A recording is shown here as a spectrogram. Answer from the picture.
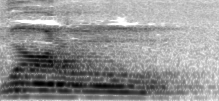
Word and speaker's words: world: Nhớ cho mình là không đọc là W mà từ này nó là R trong cổ họng. R. Đấy, miệng phải chu giống miệng của cổ họng này.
